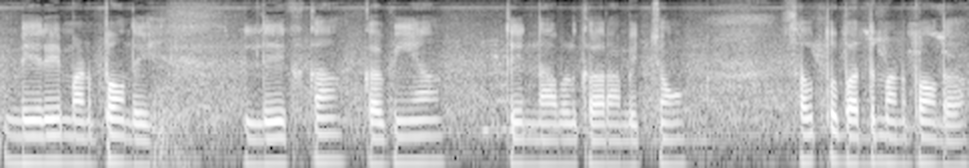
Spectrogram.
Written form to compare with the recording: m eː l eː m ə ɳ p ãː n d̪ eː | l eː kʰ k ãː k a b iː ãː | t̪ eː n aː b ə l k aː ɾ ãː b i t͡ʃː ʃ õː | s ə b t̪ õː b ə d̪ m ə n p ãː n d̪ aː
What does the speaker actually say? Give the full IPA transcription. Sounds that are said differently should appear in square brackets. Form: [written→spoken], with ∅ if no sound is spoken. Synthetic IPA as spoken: m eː [l→ɾ] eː m ə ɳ p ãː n d̪ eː | l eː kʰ k ãː k [a→ə] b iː ãː | t̪ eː n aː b ə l k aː ɾ ãː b [i→ɪ] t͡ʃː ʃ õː | s ə b t̪ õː b ə d̪ m ə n p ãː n d̪ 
